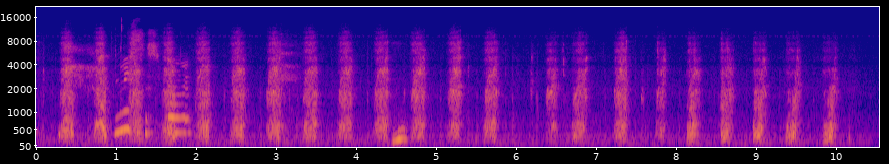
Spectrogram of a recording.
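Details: A dachshund digging at the couch for "snakes" before a nap gives short, harsh, huffing barks in a steady run, about two each second, with brief whines.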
